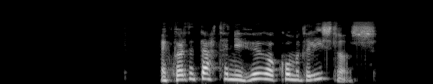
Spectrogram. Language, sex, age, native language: Icelandic, female, 50-59, Icelandic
